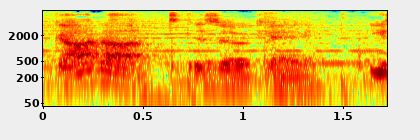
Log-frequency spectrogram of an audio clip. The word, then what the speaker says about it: Godot: And then Bolt says, pronounced Godot. Like the Wonder Woman actress? Gal Gadot.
